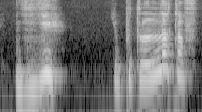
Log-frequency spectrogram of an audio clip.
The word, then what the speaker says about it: vu: This is a sound not really easy to pronounce for English-speaking people. It sounds a bit more like vu, j'ai vu, when I hear English people pronounce it. But so remember to make a very small round, very small opening with your lips, and really make a very, very with a tense mouth, say vu.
